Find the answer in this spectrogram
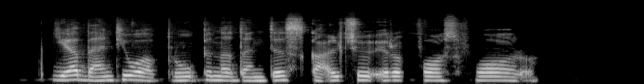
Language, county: Lithuanian, Vilnius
